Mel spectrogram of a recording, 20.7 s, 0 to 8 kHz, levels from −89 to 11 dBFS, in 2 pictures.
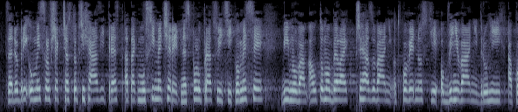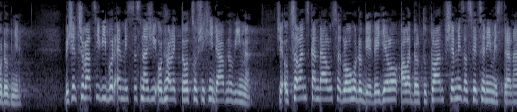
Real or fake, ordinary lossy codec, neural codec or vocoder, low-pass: real; none; none; none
